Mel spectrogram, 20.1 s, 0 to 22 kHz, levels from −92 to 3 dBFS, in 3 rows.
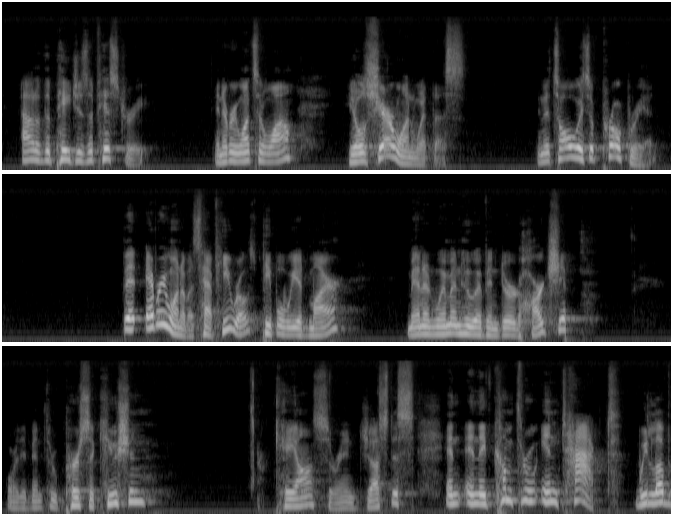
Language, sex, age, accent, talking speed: English, male, 50-69, American, 160 wpm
